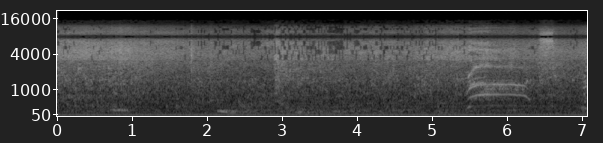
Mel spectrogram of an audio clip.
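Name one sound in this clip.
Stormy waves crash and roar around a small boat.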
